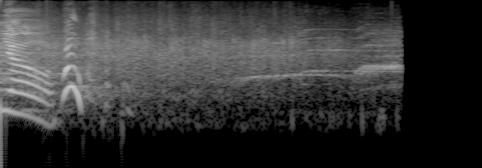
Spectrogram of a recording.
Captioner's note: cheering and applause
